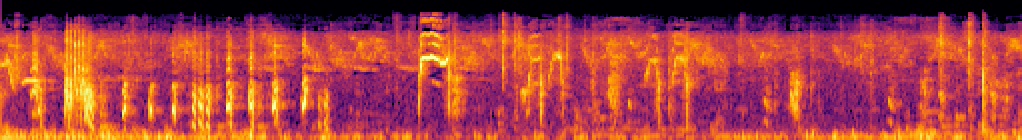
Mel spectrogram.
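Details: Partridge chicks giving a quick series of short, sharp notes that are fastest at the start and then turn into scattered chirps, with soft low thumps underneath.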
